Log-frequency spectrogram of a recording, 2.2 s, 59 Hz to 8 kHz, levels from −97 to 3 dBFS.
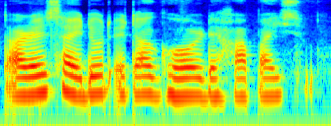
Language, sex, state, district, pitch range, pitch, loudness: Assamese, female, Assam, Kamrup Metropolitan, 190-205 Hz, 200 Hz, -16 LUFS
